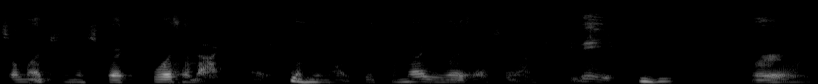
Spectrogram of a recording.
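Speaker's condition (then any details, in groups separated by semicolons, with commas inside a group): Speech impediment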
